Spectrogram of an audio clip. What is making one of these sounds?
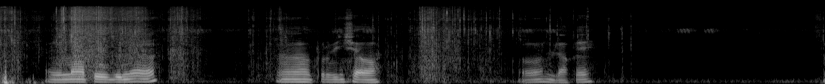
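A plastic sheet crinkles as a hand pulls it back.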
